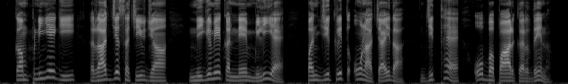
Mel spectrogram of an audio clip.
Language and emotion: Dogri, neutral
